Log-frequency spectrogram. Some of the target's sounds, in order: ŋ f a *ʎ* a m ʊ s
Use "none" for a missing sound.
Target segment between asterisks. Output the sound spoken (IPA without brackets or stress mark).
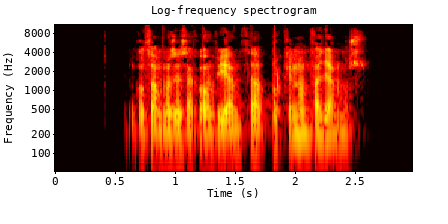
ʎ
